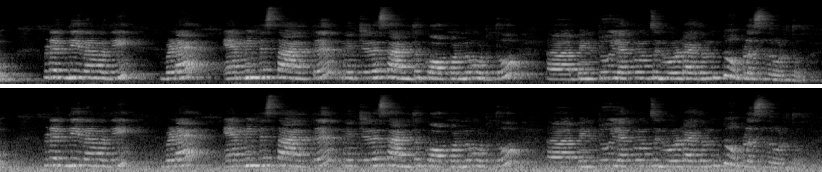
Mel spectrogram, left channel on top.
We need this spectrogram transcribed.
ഇവിടെ എന്ത് ചെയ്താൽ മതി? ഇവിടെ എമ്മിന്റെ സ്ഥാനത്ത് മെറ്റലിന്റെ സ്ഥാനത്ത് കോപ്പറിന് കൊടുത്തു, പിന്നെ 2 ഇലക്ട്രോൺസ് ഇൻവോൾവ് ആയതുകൊണ്ട് 2+ കൊടുത്തു.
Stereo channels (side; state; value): right; noise; rumble, 4 dB below the sound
